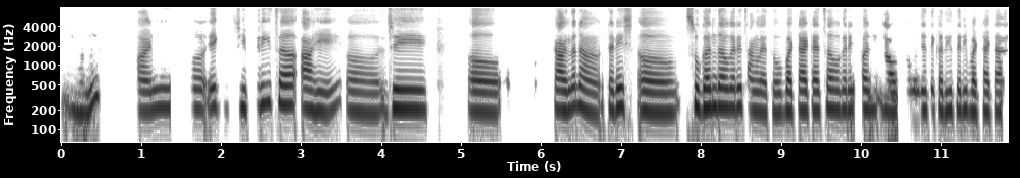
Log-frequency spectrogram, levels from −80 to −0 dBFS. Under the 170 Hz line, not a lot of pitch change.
No: high, 200 Hz; narrow, 2.2 semitones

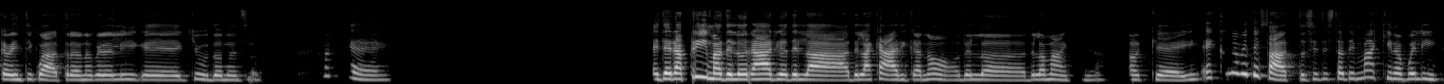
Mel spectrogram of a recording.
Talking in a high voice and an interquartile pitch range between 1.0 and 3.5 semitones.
Yes: high, 225 Hz; narrow, 2.6 semitones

